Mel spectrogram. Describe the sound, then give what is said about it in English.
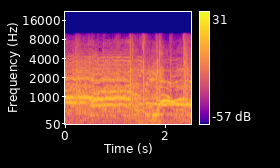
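A large protest crowd in Charlotte, North Carolina, on the fourth night of protests following the police shooting death of Keith Lamont Scott, shouts and chants together in a steady, loud roar, with several voices rising in pitched yells above the overlapping voices. “A fourth night of protests in Charlotte, North Carolina, following the police shooting death of Keith Lamont Scott.”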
